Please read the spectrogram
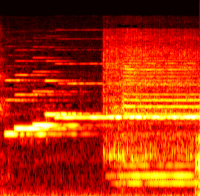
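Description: A short musical sound effect: a quick run of rising notes, then a held chord from about a second in.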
